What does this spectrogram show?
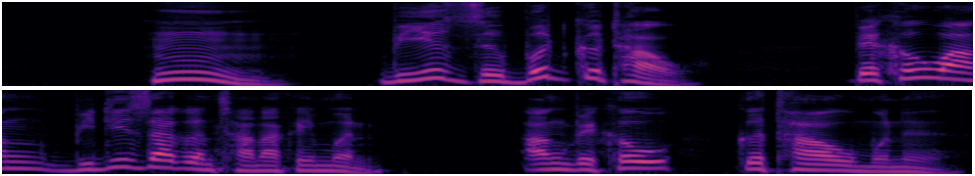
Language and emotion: Bodo, surprised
